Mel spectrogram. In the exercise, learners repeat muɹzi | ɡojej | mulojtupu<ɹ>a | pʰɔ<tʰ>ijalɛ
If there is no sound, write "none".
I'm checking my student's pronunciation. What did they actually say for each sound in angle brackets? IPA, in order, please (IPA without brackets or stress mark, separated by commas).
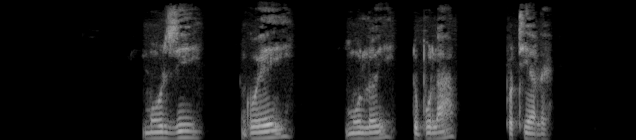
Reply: l, tʰ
